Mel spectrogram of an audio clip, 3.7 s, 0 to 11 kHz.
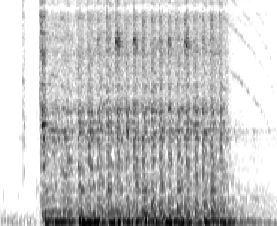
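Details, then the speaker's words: LS-swapped 1972 Chevy Nova, first start after five years, newly wired PSI harness and fuel relay: starter cranks, engine catches and roars about two seconds then dies; fires briefly but won't keep running. "All right. Well, it cranked over for a second. It wanted to start."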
